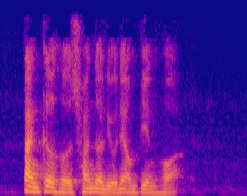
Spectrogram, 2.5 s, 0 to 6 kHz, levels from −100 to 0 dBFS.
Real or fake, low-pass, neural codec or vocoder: fake; 5.4 kHz; codec, 16 kHz in and 24 kHz out, 1 kbps, XY-Tokenizer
